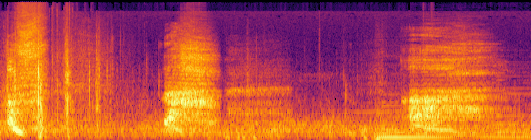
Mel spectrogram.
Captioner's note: moaning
